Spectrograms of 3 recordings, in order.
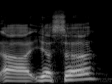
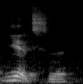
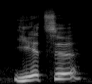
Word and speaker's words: Yetsu: Is it Yesa? Is that how you say her name, like her actual name? – No, Yetsu. – Yetsu? Oh yeah, because Caesar Tsa.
